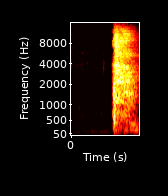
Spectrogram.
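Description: A single sharp, sudden sneeze bursts out after a moment of near silence, loud and close.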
